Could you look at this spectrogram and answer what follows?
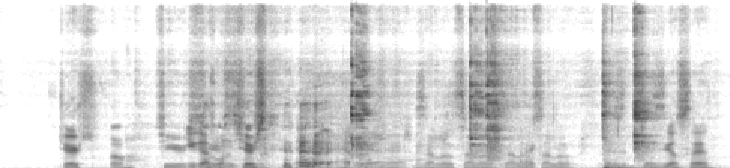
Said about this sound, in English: Cheers. Cheers. You guys want to cheers? Yeah. Salud, salud, salud, salud.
